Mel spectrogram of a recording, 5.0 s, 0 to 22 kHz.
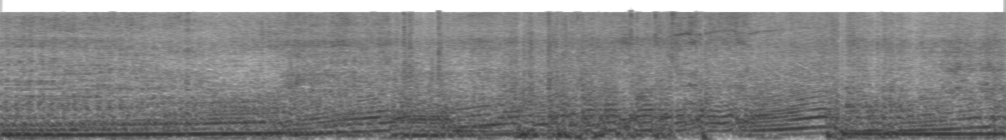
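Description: Toyota Supra MK5 drag car doing a burnout: the engine is held at a steady high rev, sweeps up and down in the middle, then holds again, while the spinning rear tyres squeal.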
